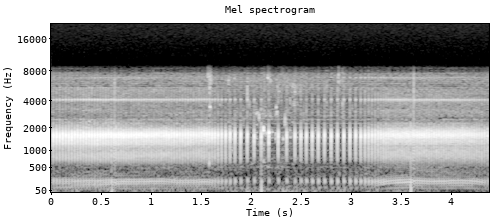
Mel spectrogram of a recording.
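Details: A Cook Inlet, Alaska beluga whale gives a rapid train of echolocation clicks forming a loud buzz, followed by a sharp chomp as it eats a fish.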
